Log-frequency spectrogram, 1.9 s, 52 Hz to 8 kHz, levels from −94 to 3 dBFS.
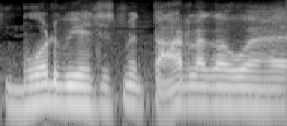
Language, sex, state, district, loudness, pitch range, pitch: Hindi, male, Jharkhand, Palamu, -16 LUFS, 120-130 Hz, 125 Hz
